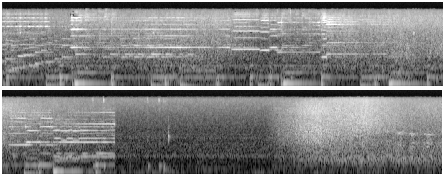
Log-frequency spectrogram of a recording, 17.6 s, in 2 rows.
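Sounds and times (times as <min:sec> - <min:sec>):
brief musical passage: 0:00.0 - 0:11.1
ocean surf: 0:01.9 - 0:10.4, 0:14.2 - 0:17.6.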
